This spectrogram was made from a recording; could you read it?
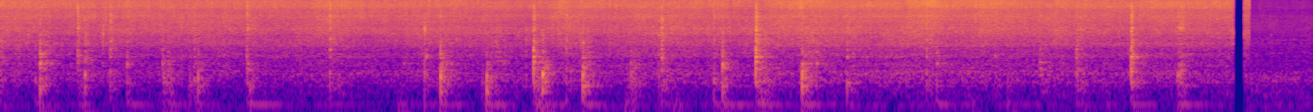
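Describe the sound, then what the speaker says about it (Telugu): Onions, green chilies and ginger paste frying in a pan over medium flame, a steady close sizzle broken by regular scraping stirs, with no voices. "చూడండి ఫ్రెండ్స్, ఎలాగ వేగుతున్నాయో."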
